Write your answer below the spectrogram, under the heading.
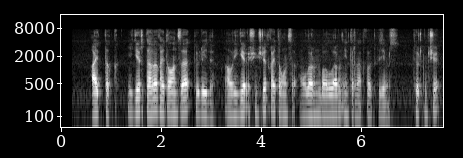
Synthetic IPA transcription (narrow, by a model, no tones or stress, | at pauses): ɑjt̪ːəq | je̞ɡʲe̞ɾt̪ʰɑʁəqʰɑjt̪ɑlˠɑnsɑt̪ʰɵle̞jd̪ɪɑ̰lˠe̞ɡʲe̞ɾʔʏʃɪnʃɪɾe̞t̪qʰɑjt̪ɑlˠɑnsɑ̰wo̞lˠɑɾd̪əɴbɑlˠɑlˠɑɾənijnt̪e̞rnat̪̚qʰɑwɵt̪kʲɪze̞mɪz | t̪ʰɵɾt̪ɪnʃɪ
